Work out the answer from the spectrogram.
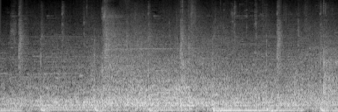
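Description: A line B RER commuter train runs through the Les Halles underground station, a steady loud low rumble overlaid with clattering wheel noise and scattered metallic clicks throughout.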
